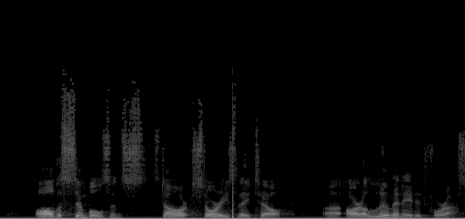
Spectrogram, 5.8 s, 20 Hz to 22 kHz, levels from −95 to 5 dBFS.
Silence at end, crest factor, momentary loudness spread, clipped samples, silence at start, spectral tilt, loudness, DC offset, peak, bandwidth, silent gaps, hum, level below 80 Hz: 0 s; 20 dB; 13 LU; under 0.1%; 0 s; -5.5 dB/octave; -51 LUFS; 3%; -26 dBFS; 13 kHz; none; none; -62 dBFS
